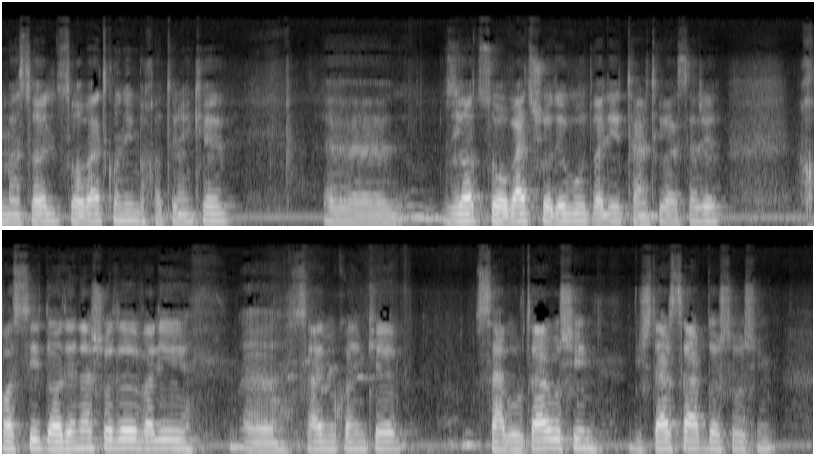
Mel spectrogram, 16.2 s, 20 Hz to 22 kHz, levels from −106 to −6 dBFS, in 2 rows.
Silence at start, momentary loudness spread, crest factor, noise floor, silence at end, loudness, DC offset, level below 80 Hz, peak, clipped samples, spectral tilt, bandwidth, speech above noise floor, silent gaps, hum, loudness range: 0 s; 18 LU; 18 dB; -51 dBFS; 0 s; -30 LUFS; under 0.1%; -66 dBFS; -12 dBFS; under 0.1%; -6.5 dB/octave; 13.5 kHz; 22 dB; none; none; 5 LU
